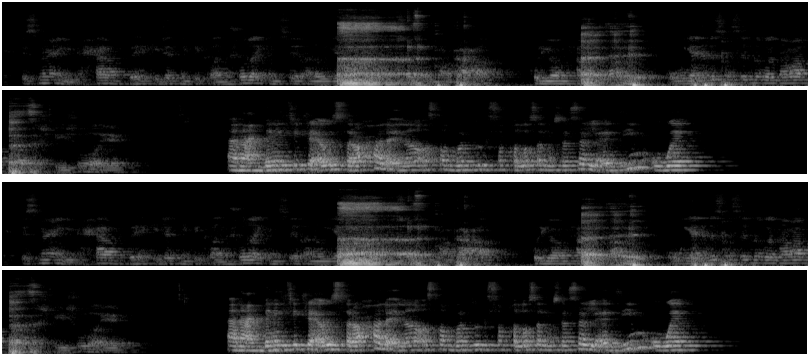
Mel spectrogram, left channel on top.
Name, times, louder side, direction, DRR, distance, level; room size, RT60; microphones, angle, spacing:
voice 1, 0.2-4.9 5.3-6.3 6.6-9.3, left 1 dB, 10° right, -7 dB, 1.1 m, -44 dB
sound 1, 3.3-4.7 5.8-6.3 6.9-7.3 8.1-8.4, equal, 20° left, 0.8 m, -29 dB
voice 2, 10.3-14.8, right 1 dB, 75° right, 0 dB, 0.7 m, -29 dB
2.7 x 2.3 x 2.5 m, 0.66 s
head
